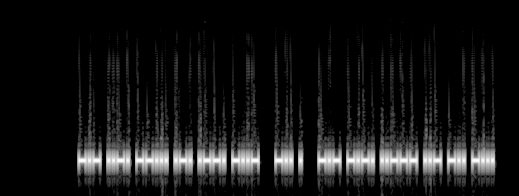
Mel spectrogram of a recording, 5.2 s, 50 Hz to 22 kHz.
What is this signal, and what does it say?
Morse code, heard as a keyed tone, about 51 wpm, 700 Hz. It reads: KF7RPX DE KC2UDB
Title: USA Callsign DE Callsign - 6 Characters - 50wpm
